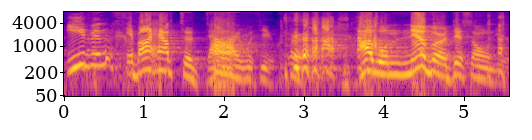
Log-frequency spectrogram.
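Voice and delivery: reading through laughter, slow; laughing while reading. Real, not acted. Pastor laughing as he reads Peter's promise, slowly. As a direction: chuckle through the boast.

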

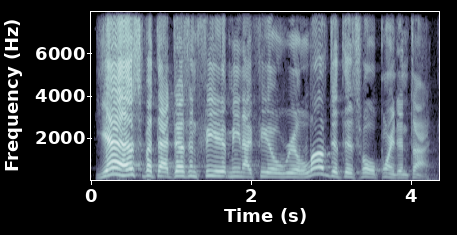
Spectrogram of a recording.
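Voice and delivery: wife explaining she doesn't feel loved, loud and high; wife's loud reply. Retold or imitated. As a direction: answer with a loud, high protest. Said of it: "she would push me away and say".

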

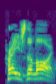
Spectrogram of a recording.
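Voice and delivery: normal talking voice

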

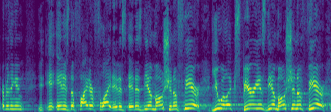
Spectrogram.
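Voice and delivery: high, loud fervent preaching; rally the room; preaching at full force. Real, not acted. Pastor rallying the church to take courage, fervent.

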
